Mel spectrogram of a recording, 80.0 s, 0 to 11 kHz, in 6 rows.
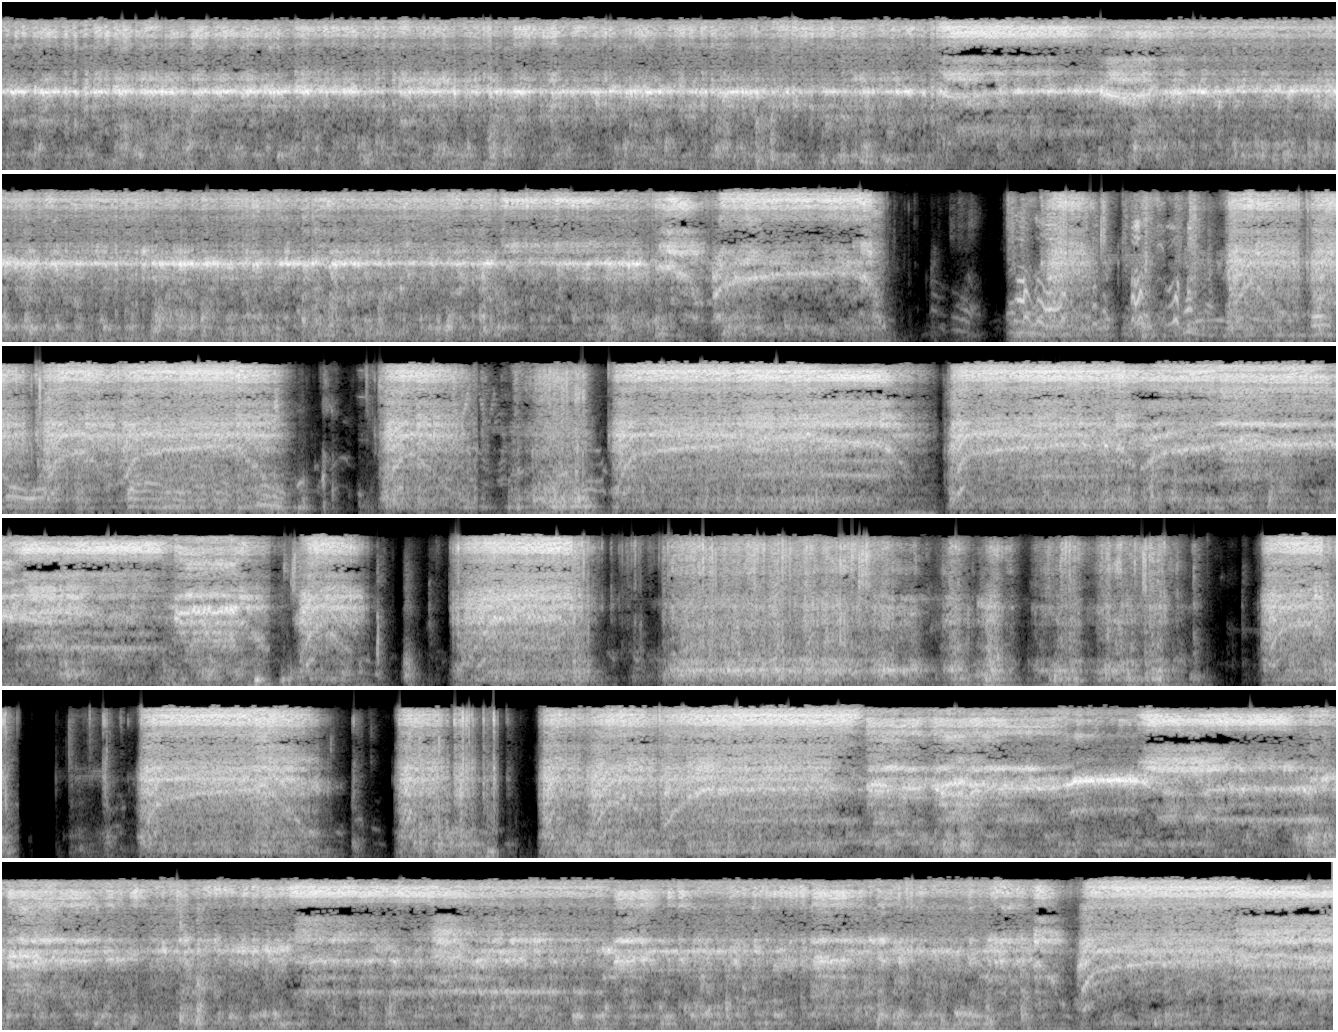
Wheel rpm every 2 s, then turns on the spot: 230, 230, 230, 230, 230, 230, 230, 230, 230, 230, 170, 50, 10, 40, 100, 30, 60, 180, 130, 170, 200, 100, 60, 30, 20, 30, 50, 60, 50, 30, 140, 200, 210, 200, 200, 200, 200, 200, 150, 170.
22-24 46-54 56-58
